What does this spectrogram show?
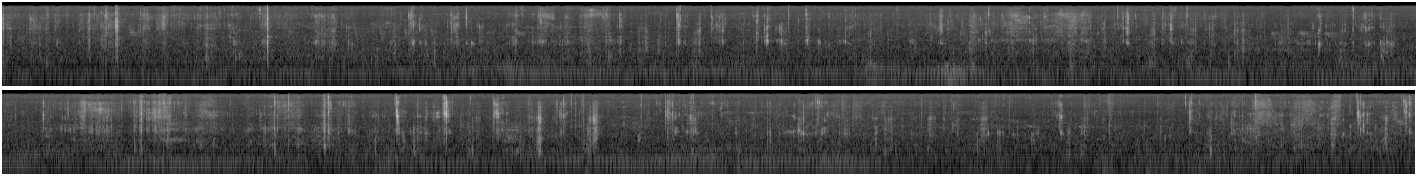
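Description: Close-up eating of a cooked pig ear: bites tearing into the skin and crunching of the ear cartilage, with wet chewing, in irregular sharp clicks.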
